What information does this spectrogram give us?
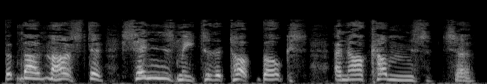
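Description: A man voicing a tiny, timid female house elf servant in an audiobook, squeaky and quivering, deferential and anxious, with broken grammar. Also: animated, breathy edge, no echo, heavily acted. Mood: firm, frightened. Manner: subservient, broken grammar, drawn-out phrasing.

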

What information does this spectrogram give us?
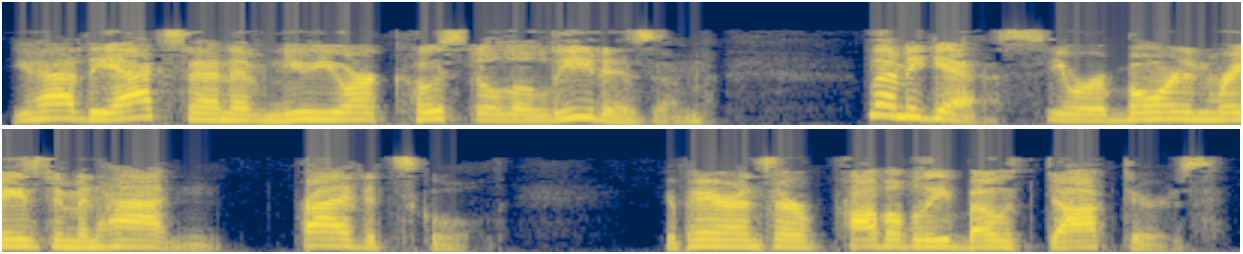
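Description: A woman voicing a tipsy, chatty young Southern woman in an audiobook, gushing and teasing with an excitable manner. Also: medium pitch, unhurried, dry recording, pitched above the performer's own voice. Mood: teasing, challenging. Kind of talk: audiobook character dialogue.

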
